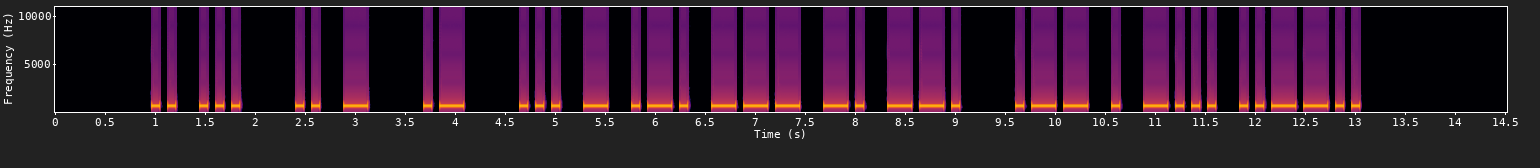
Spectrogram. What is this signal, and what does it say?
Morse code, heard as a keyed tone, about 16 wpm, 700 Hz. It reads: IS IT A STRONG WEB?
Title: Sentences from Top 1000 Words - Review Part 4 - 15wpm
